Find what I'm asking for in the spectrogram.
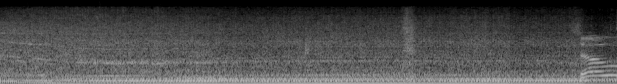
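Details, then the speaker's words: Mazda Miata engine in a kart after replacing a plug wire to the coil: even steady idle with smooth firing beat and a clean rev blip near the end; running on all cylinders again. "seems to be running fine now and my tripod is still broke I keep"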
